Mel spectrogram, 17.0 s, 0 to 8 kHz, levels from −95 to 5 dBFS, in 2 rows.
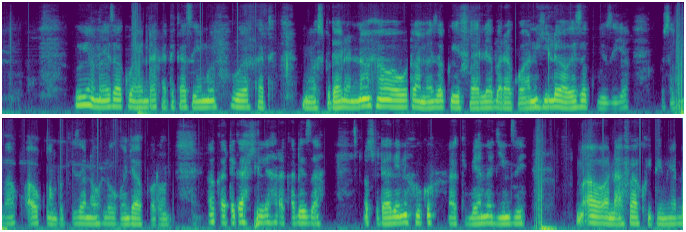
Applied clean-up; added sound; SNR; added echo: neural diffusion model UNIVERSE++.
